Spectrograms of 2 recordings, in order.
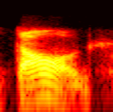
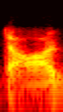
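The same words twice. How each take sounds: First: The word is said with an added L sound. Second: The word is said without an L sound. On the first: "adds it to the word dog" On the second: "dog becomes"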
